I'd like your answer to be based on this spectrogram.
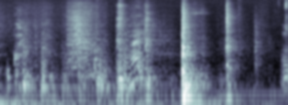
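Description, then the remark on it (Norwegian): A door is pushed shut with a single firm thud partway through, surrounded by shuffling, handling noises and people talking quietly. “Ja Så lukker vi døra.”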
